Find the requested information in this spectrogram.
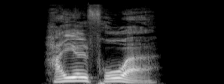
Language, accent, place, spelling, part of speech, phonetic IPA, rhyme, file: German, Germany, Berlin, heilfroher, adjective, [haɪ̯lˈfʁoːɐ], -oːɐ, De-heilfroher.ogg
- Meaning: inflection of heilfroh: 1. strong/mixed nominative masculine singular 2. strong genitive/dative feminine singular 3. strong genitive plural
